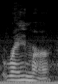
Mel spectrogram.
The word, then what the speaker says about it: Kemberly Ramer: name correctly um because it's k-e-m instead of k-i-m um which i thought was unique um and then how to print her last name is raymer so let's get started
